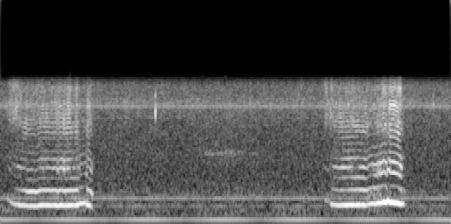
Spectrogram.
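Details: Domestic cat snoring loudly indoors: two drawn-out, buzzy, steady-pitched tones about a second long, roughly three seconds apart, with a constant electrical hum underneath.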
